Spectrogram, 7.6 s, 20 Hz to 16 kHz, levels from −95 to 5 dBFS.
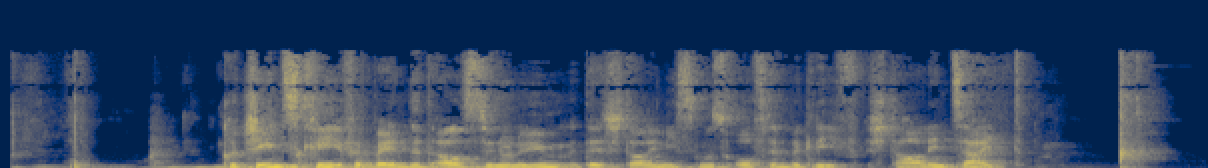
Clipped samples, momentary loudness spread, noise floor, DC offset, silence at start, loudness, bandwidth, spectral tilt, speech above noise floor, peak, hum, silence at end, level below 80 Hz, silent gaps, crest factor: under 0.1%; 20 LU; -58 dBFS; under 0.1%; 0.05 s; -17 LUFS; 11.5 kHz; -5.5 dB/octave; 41 dB; -2 dBFS; none; 0.4 s; -44 dBFS; none; 16 dB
